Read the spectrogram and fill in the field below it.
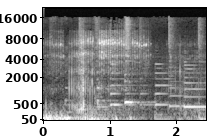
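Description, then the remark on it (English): Sculpin, a very small neighborhood cat, purrs with a steady low rumbling vibration that continues throughout, with faint higher tonal sounds drifting over it. “Sculpin is the smallest cat I have ever met.”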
